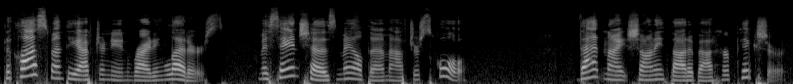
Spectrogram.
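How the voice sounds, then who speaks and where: Female teacher, slightly high pitch, read-aloud storytelling for a young class, instructive delivery. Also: sing-song, normal speed, sharp tone, clear, resonant tone, poor audio.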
